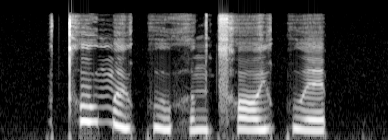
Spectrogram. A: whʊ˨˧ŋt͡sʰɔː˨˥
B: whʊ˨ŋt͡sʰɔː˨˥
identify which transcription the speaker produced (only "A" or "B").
B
